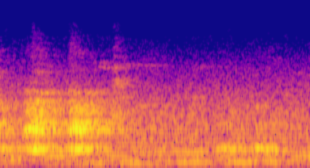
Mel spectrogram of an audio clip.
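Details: Dog giving two short, sharp yips in quick succession, followed by a softer, drawn-out whining tone that wavers and fades over the next few seconds.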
